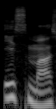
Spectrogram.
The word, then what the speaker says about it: isthmus: This 2-syllable word is pronounced as isthmus, refers to a narrow passage of land between two seas.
